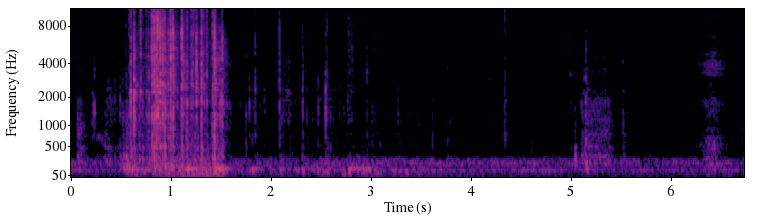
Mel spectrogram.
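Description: Tarot cards being shuffled by hand, one loud, close riffling burst lasting about a second, followed by softer scattered taps and card slides, then another short shuffle near the end.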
